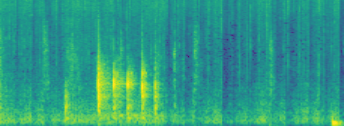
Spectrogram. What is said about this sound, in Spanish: Y llamo a la puerta.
